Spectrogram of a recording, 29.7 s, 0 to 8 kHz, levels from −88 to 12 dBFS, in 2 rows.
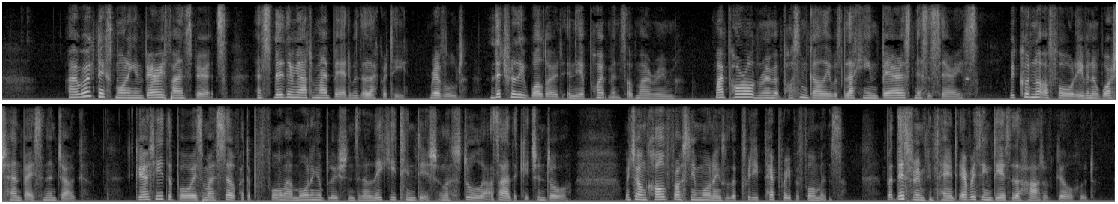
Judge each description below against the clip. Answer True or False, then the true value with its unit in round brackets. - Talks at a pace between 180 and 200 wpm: True (185 wpm)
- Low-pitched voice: False (185 Hz)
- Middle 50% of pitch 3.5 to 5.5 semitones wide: False (2.6 semitones)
